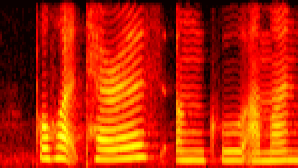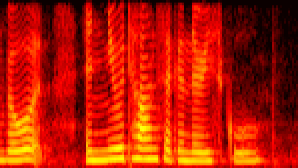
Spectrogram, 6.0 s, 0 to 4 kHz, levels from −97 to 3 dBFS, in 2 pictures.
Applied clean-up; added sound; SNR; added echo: none; none; none; none.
